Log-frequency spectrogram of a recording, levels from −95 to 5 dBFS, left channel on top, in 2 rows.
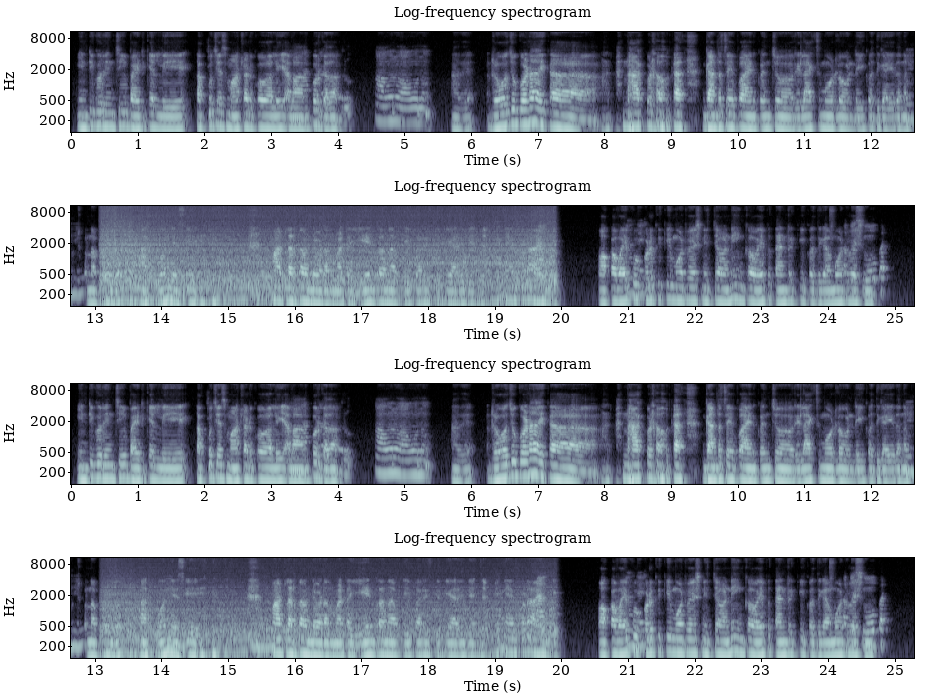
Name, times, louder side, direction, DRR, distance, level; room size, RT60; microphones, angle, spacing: voice 1, 0.1-4.0 5.7-12.6 12.8-14.8 15.3-19.8 20.6-24.7, right 2 dB, 30° right, 0.9 m, -23 dB
voice 2, 3.3-4.2 4.6-5.4 12.5-12.9 14.1-14.4 15.3-15.7 19.6-19.8 21.0-21.3 24.2-24.8, right 5 dB, 55° right, 0.5 m, -32 dB
sound 1, 13.1-19.9, left 3 dB, 50° left, 0.5 m, -29 dB
2.6 x 2.3 x 2.8 m
head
